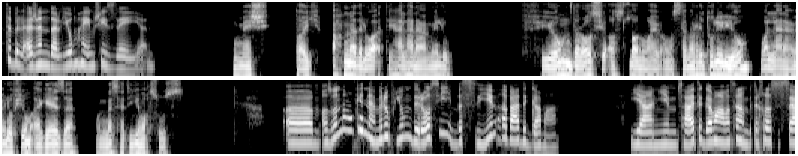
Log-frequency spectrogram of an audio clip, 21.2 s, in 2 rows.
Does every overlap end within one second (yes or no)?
yes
